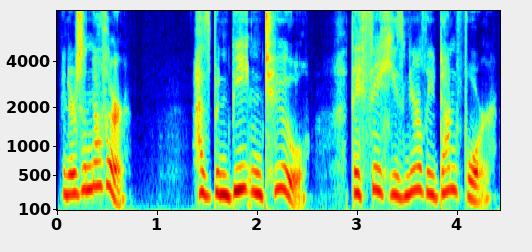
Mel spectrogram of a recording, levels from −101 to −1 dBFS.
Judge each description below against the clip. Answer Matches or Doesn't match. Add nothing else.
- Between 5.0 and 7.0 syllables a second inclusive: Matches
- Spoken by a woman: Matches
